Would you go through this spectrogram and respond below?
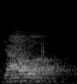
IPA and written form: ˈgɑʊə (Gower)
